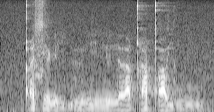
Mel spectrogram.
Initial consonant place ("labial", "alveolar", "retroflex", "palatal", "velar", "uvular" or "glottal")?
uvular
